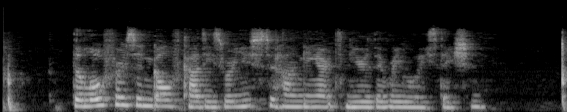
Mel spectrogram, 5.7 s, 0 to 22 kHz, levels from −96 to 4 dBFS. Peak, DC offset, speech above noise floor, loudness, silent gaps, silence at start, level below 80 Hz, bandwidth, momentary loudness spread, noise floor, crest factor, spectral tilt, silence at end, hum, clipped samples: -8 dBFS; under 0.1%; 48 dB; -29 LUFS; none; 0 s; -68 dBFS; 7.8 kHz; 9 LU; -76 dBFS; 20 dB; -5 dB/octave; 0 s; none; under 0.1%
